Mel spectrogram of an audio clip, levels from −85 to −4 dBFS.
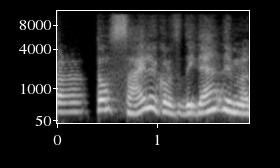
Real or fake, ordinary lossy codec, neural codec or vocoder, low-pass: fake; MP3, 64 kbps; codec, 16 kHz in and 24 kHz out, 0.4 kbps, LongCat-Audio-Codec, fine tuned four codebook decoder; 10.8 kHz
